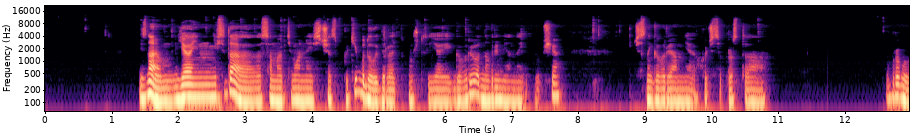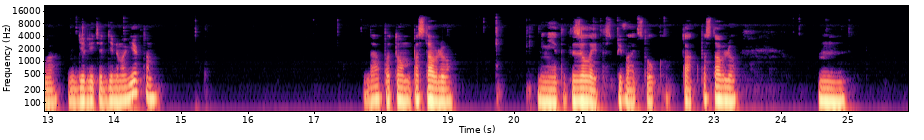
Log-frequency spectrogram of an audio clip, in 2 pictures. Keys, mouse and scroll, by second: 0.5 click, 0.9 alt+middle click, 1.5 ctrl+click, 1.9 alt+middle click, 2.9-6.0 ctrl+drag, 5.7 scroll up 1, 6.0-13.4 alt+middle drag, 6.5 F3, 8.7 shift+d, 10.6 Escape, 10.7 ctrl+z, 12.5 p, 13.4 click, 13.7 Tab, 14.1 click, 14.8-19.4 middle drag, 15.8 alt+q, 17.1 scroll up 1, 17.9 Tab, 19.4 Escape, 19.5 click, 20.2 alt+q, 20.6-22.2 alt+middle drag, 21.0 Tab, 22.2 click, 22.4-24.2 middle drag, 24.2 click, 24.7-25.9 alt+middle drag.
